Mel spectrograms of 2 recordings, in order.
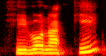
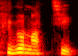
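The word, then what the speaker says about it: Fibonacci: ফিবোনাক্কি অথবা ফিবোনাচ্চি, দুটাই উচ্চারণ হয়, ফিবোনাচ্চি বা ফিবোনাক্কি।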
